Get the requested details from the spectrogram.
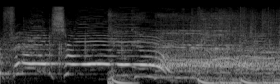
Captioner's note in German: Lauter Jubel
